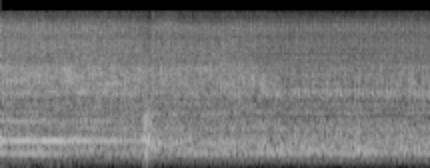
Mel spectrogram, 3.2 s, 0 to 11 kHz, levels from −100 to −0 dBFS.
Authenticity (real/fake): fake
